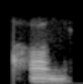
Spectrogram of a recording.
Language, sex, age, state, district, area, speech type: Punjabi, male, 45-60, Punjab, Moga, rural, conversation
